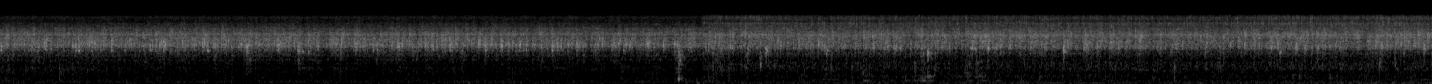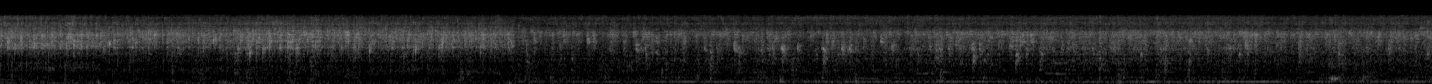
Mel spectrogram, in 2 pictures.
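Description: Pieces of red arowana frying in shallow oil in a wok: a steady sizzle with many small crackling pops. The sizzle changes character abruptly a few times.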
